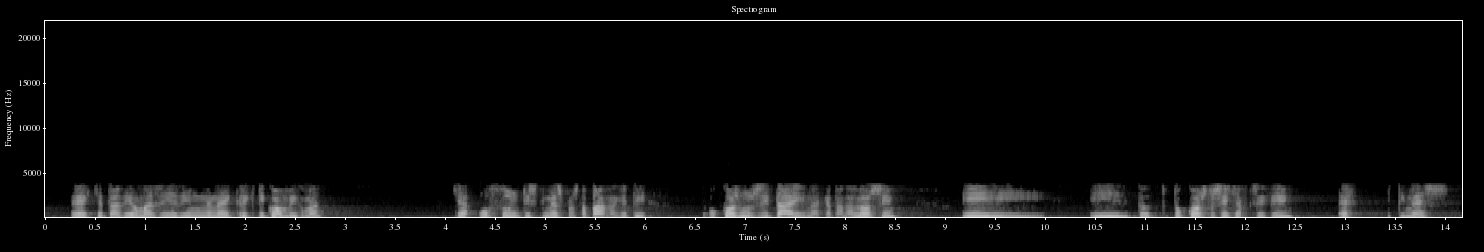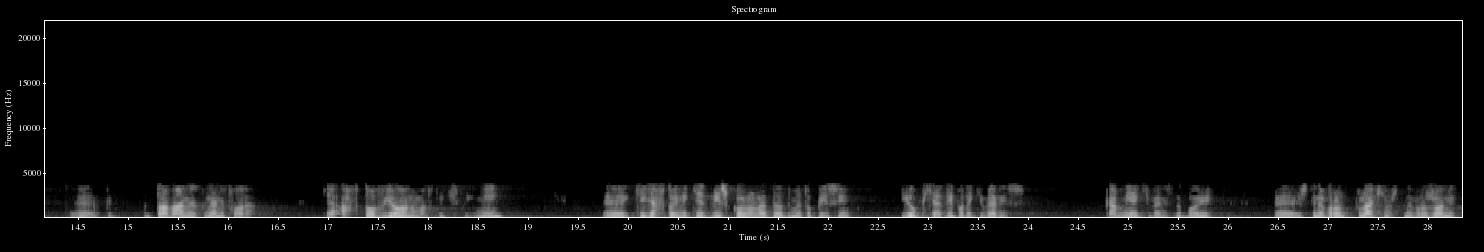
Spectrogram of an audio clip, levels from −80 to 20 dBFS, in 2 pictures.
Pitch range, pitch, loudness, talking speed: 150-225 Hz, 180 Hz, -21 LUFS, 140 wpm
